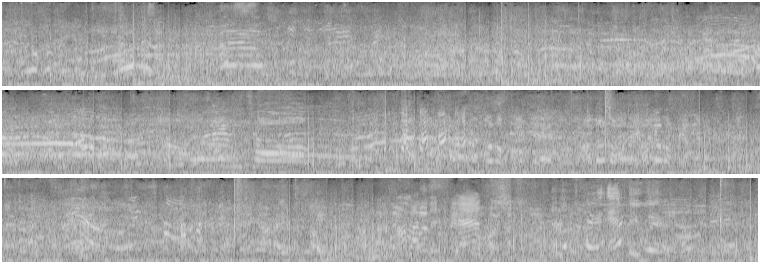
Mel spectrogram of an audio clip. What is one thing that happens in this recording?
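Fireworks burst and boom overhead.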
